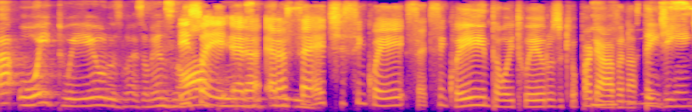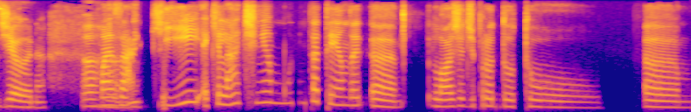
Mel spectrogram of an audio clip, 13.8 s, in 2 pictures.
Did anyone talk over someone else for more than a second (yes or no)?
yes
